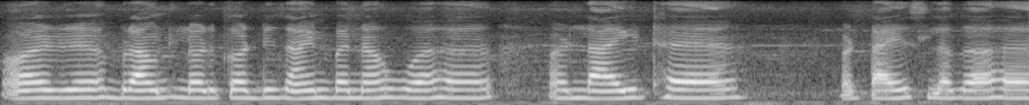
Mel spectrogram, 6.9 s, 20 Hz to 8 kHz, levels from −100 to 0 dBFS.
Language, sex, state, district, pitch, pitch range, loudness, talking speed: Hindi, female, Bihar, Patna, 230 Hz, 225-235 Hz, -15 LUFS, 130 wpm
